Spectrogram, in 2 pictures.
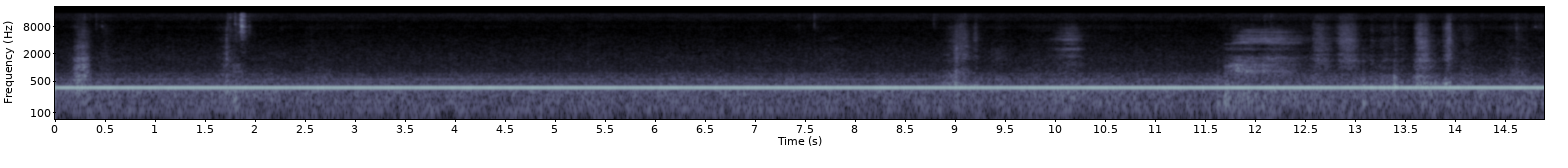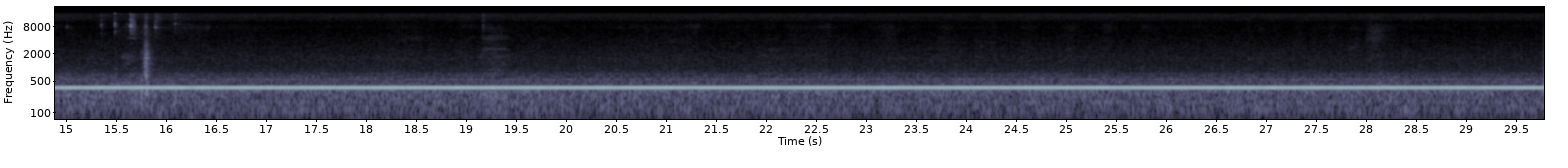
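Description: A steady, unchanging mid-pitched tone, like a constant hum, runs under everything, with a few faint clicks and a brief rustle about twelve seconds in.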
